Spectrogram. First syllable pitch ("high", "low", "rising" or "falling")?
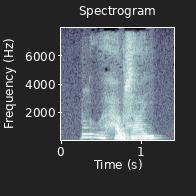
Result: low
